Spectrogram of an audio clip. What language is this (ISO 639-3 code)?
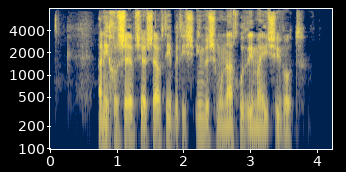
heb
